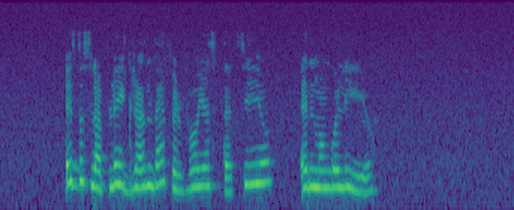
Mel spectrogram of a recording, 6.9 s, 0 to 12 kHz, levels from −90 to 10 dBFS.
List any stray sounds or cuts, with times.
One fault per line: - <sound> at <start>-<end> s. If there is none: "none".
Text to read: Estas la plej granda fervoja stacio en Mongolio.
none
